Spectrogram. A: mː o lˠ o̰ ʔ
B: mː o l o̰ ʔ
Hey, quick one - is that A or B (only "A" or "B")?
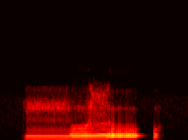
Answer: B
